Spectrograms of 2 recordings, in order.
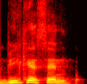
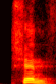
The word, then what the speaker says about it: Shen: Hussain, My lord, BK Shen. I'm sorry, BK Sen. How do you pronounce? Shen, My lord, not Sen.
